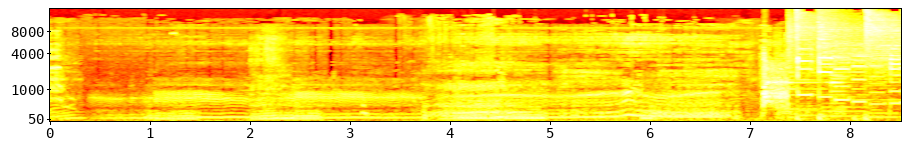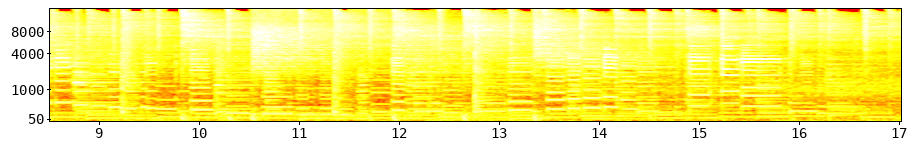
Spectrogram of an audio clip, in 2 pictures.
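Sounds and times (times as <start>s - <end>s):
cat growling and yowling: 0.0s - 7.4s
guitar and drums music: 7.2s - 17.0s.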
